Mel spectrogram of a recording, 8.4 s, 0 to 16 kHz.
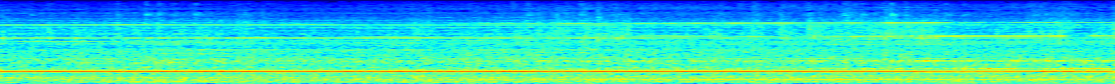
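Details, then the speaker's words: Dan bus 92-001-01 driving on Sderot HaHagana in Haifa: a loud, steady high whistle holds over the diesel engine drone, heard as an abnormal engine noise; source of the whistle not identified. "צלילי מנוע בליווי שריקה רעש מנוע חריג לא טבעי"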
